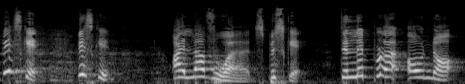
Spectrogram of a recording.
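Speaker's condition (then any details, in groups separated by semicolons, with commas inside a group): Tourette's syndrome; vocal tics interrupting speech, sausage, hedgehog, involuntary swearing and obscene phrases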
